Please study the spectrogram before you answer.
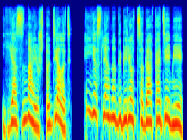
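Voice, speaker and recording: Brief: a female reader doing a scheming sweet-voiced beauty, lifted pitch, dry recording. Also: moderate pace, no room sound, lightly acted. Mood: sharp alarmed. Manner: sugary, teasing, turns sharp.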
